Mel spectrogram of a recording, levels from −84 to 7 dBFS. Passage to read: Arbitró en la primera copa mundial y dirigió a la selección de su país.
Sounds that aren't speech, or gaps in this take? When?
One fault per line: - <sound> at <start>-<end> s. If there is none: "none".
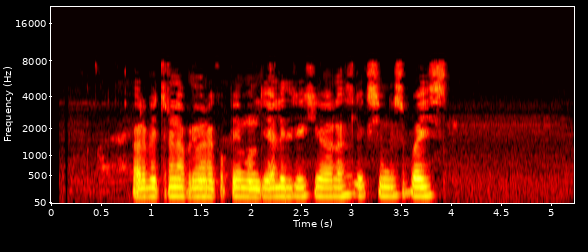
none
